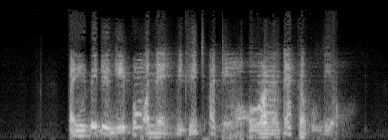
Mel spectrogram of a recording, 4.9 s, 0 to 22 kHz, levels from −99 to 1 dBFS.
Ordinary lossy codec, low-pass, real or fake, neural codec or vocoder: MP3, 64 kbps; 19.8 kHz; fake; codec, 44.1 kHz, 0.9 kbps, DAC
